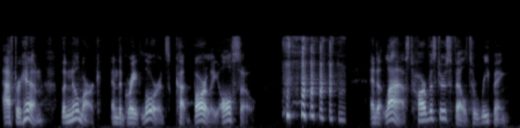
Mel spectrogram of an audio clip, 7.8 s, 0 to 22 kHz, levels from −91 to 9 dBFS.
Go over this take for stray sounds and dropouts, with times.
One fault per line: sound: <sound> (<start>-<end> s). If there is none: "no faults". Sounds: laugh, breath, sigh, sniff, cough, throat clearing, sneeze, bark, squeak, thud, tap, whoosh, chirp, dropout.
sound: laugh (4.2-5.2 s)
